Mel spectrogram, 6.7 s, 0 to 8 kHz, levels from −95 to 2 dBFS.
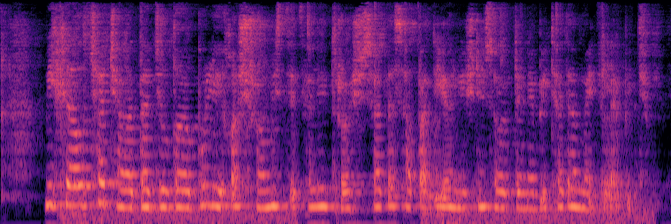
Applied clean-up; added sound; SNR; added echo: none; Explosion; 17 dB; reverberation time 0.6 s.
